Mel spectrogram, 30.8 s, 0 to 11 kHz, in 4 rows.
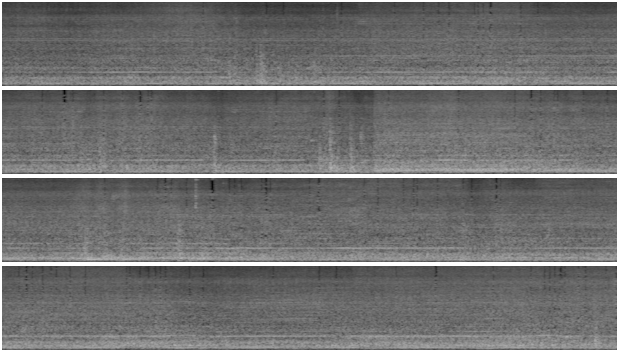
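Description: Doosan DX350LC-7 35-tonne crawler excavator working, its diesel engine running steadily with a held whine. About twelve seconds in the engine grows louder as it takes on load while the bucket digs gravel. There are a few sharp knocks.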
